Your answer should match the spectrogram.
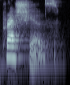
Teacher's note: Esse C com som de X.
